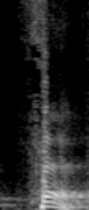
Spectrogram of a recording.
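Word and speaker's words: ف: Alors pour la prononcer, il faut prendre l'extrémité de la langue et venir la poser sur l'extrémité, ici, des incisives supérieures.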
